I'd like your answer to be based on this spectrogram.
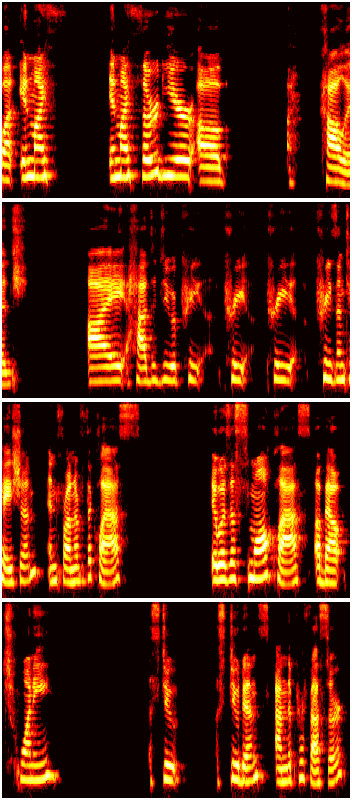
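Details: Adult woman who describes herself as a person who stutters/stammers and serves on the National Stuttering Association board, giving a stuttering awareness talk; stuttering.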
